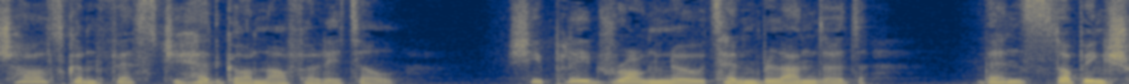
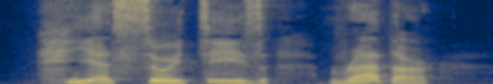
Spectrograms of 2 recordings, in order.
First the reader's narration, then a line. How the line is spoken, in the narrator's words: said Charles, giggling stupidly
